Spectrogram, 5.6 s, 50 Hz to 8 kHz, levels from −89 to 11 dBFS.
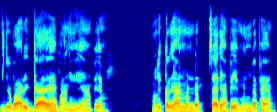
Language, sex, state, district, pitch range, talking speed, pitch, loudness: Hindi, male, Chhattisgarh, Korba, 135-145 Hz, 195 wpm, 140 Hz, -15 LUFS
